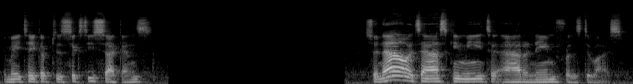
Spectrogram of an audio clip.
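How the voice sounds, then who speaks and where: A man's voice: mid-range voice, normal speed, fairly bright tone. A man presenting an informal step-by-step product tutorial in a plain-spoken, hands-on, instructional way.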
